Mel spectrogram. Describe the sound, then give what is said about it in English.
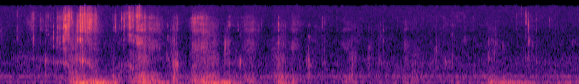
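A crisp chip is bitten with a sharp crunch, followed by several irregular crunchy chews that gradually soften and quiet down, with no talking. “I, right away, just don't really know if it works as a chip.”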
